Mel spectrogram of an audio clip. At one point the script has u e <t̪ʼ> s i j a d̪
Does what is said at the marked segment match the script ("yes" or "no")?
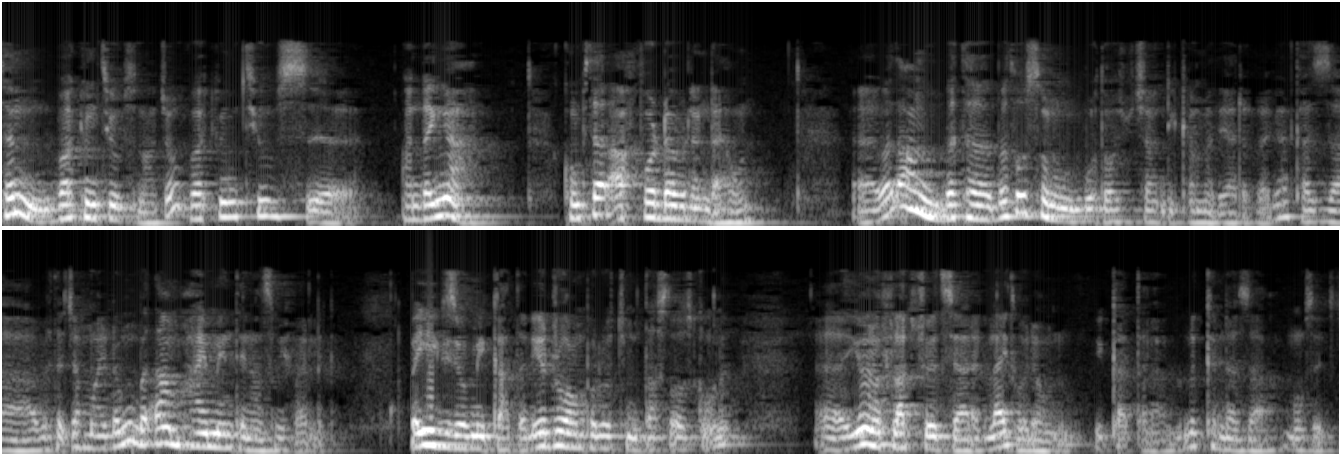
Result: no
